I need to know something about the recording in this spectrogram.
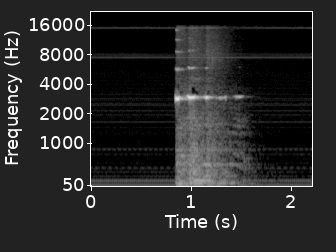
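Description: A short, high-pitched whistle blast, about half a second long and wavering in loudness, with a little background noise under it; it starts about a second in and cuts off. It fits a coach's whistle at football training.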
